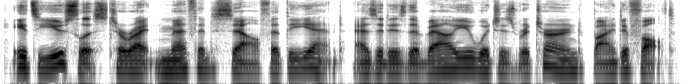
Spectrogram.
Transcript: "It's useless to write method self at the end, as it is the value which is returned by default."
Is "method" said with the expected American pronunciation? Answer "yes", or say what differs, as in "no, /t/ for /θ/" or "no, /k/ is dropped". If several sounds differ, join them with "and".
yes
